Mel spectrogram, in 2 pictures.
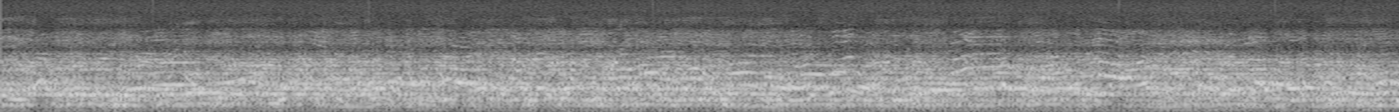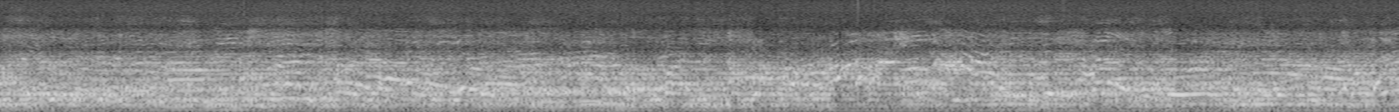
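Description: Many voices chattering over one another in a crowded restaurant dining room, a steady, loud babble with no single voice standing out.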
